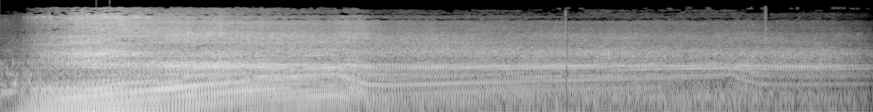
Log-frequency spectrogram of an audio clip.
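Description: Car engine accelerating hard from a standstill, its pitch climbing and then dropping at a gear change about three and a half seconds in. It climbs again, with a second shift near the end, while the sound fades as the car draws away, then cuts off suddenly.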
